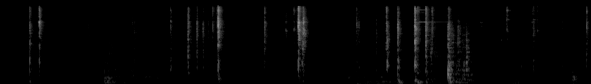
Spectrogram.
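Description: Pliers snapping and crunching plastic and bits off scrap electrical parts to free the brass: irregular sharp clicks and cracks with small pieces clattering, the loudest about two and three seconds in and a quick run of them around four seconds.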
